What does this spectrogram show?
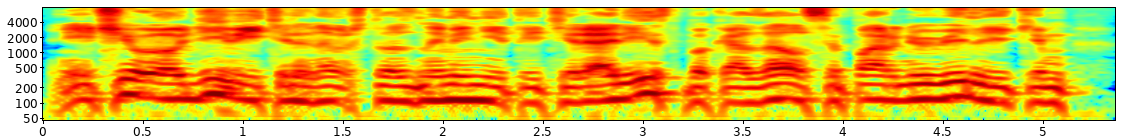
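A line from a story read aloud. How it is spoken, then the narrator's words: Snorting. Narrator (Russian): хмыкнул Горшок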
